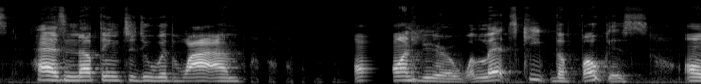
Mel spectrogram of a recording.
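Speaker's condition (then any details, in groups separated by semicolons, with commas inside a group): Cerebral palsy; uses specialized hospital bed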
